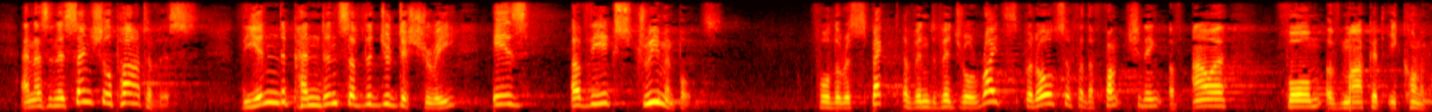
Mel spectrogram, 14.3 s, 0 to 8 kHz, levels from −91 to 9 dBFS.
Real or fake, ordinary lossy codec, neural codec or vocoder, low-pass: real; none; none; 7.2 kHz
